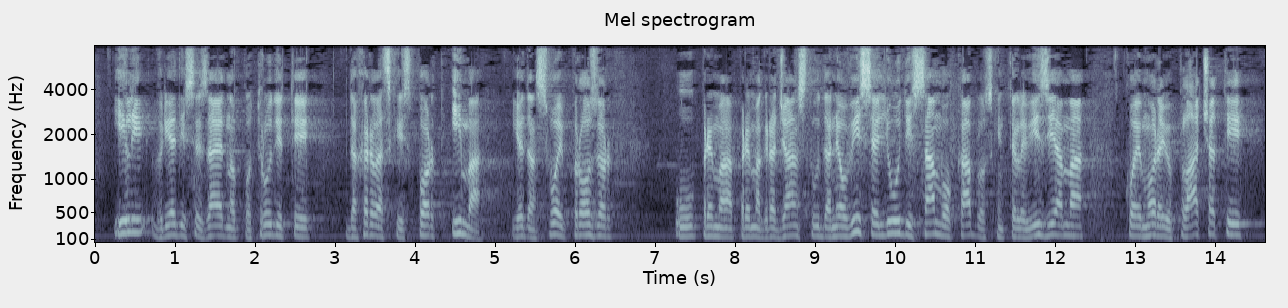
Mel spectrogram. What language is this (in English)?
Croatian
